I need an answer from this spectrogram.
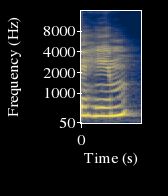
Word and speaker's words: hymn: जब ये एम के बाद आता है तो ये साइलेंट हो जाता है। ठीक है? यहां पे हिम column autumn solemn.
